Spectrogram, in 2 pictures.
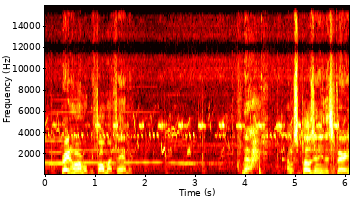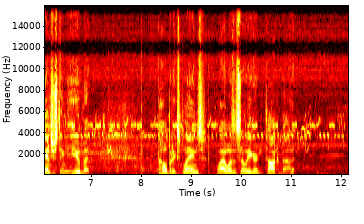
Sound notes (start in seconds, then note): none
